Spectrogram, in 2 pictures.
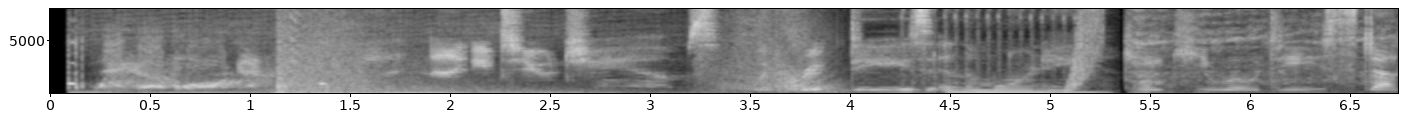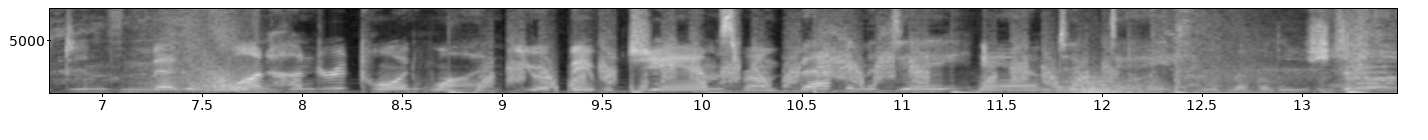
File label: OLDIES RADIO IMAGING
